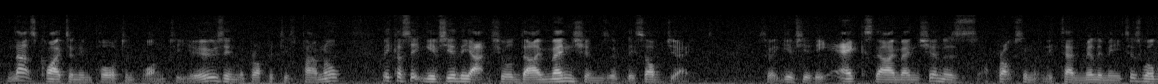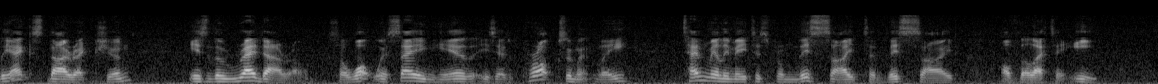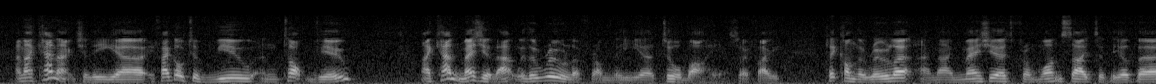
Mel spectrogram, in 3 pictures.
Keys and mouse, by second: 0.5-2.5 middle drag, 10.9-13.3 middle drag, 24.9 click, 29.9 click.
